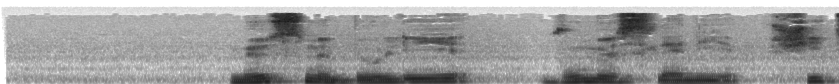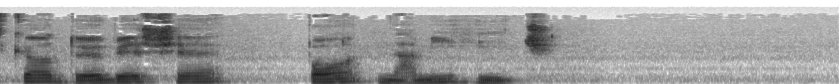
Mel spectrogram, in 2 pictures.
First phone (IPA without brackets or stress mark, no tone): m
